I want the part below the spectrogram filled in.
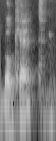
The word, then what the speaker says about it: Boquete: I just lost the name of the town we've been hanging out in, but Boticate. I'm saying it wrong. – Right, anyway, now. No, yeah, it looks like it's a Boquete.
